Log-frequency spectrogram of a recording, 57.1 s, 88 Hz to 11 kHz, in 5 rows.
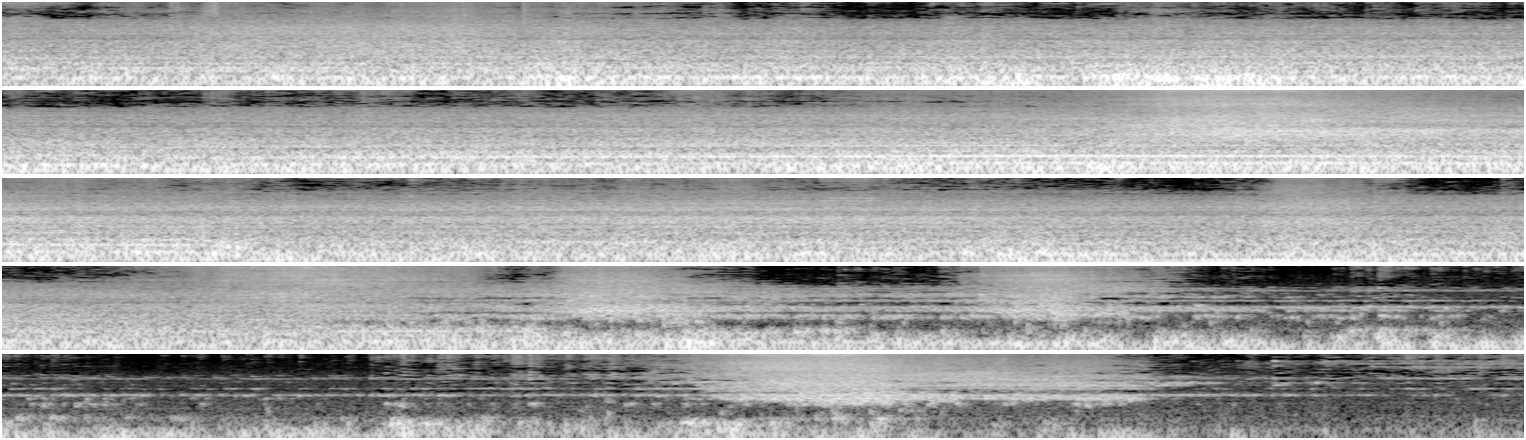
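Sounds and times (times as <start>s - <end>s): car engine and tyre rumble: 0.0s - 57.0s
rushing noise: 16.8s - 45.9s, 47.9s - 57.0s.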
